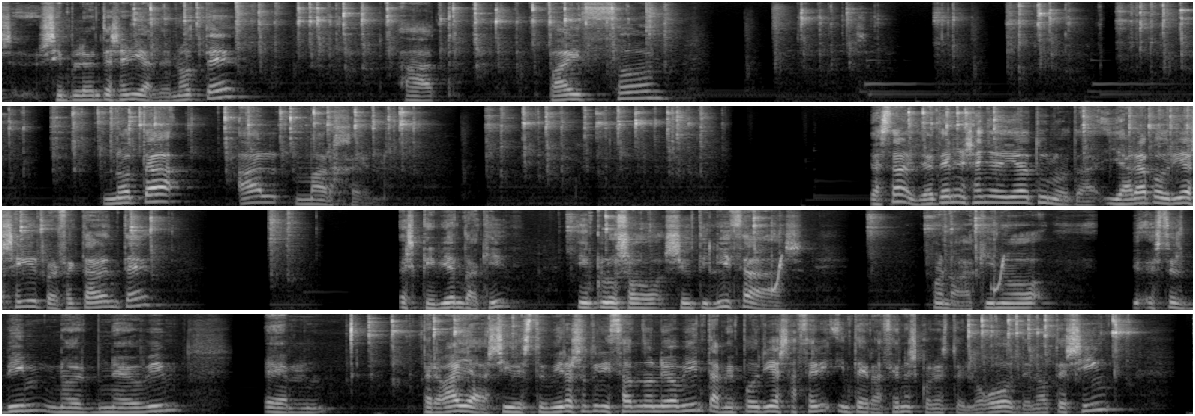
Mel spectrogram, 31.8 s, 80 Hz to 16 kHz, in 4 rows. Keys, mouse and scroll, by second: 0.6-12.9 typing, 11.5 Escape, 14.0-18.1 typing, 19.9 ctrl+p, 22.0 Escape, 26.1-27.3 typing, 29.9-31.7 typing.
